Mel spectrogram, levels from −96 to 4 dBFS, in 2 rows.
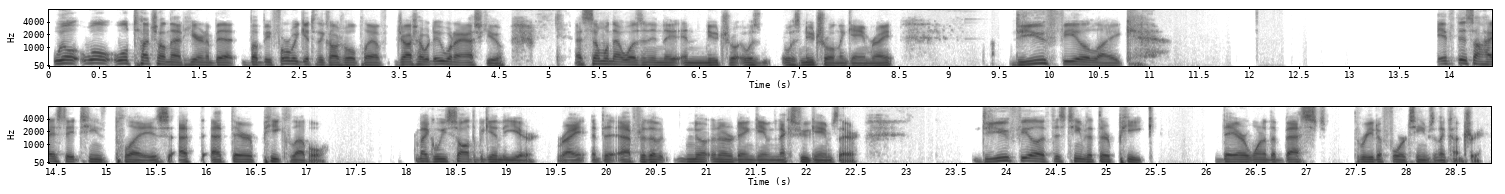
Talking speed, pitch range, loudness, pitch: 210 wpm, 100-120 Hz, -26 LUFS, 105 Hz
